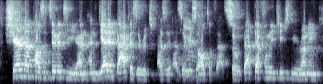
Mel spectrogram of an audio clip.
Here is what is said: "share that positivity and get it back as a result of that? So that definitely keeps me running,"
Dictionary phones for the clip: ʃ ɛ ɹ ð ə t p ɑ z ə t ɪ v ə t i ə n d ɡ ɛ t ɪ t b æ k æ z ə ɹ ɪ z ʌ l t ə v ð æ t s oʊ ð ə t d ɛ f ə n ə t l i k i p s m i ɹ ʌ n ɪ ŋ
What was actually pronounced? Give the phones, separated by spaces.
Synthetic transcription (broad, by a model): ʃ ɛ ɹ ð ə t p ɑ z ə t ɪ v ə t i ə n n ɡ ɛ t ɪ t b æ k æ z ə ɹ ɪ z ʌ l t ə v ð æ t s oʊ ð ə t d ɛ f ə n ə t l i k i p s m i ɹ ʌ n ɪ ŋ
